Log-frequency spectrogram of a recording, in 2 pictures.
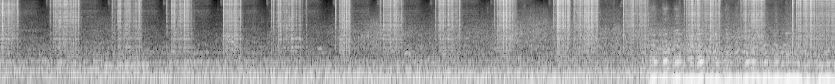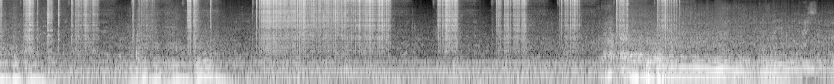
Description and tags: Raceway Welding - Engines, Spot Welding
Someone welding part of a car.
buzz, car, weld, spot, tools, mechanics, tool, buzzing, electric, welding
